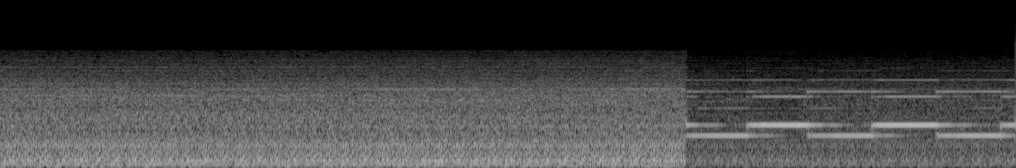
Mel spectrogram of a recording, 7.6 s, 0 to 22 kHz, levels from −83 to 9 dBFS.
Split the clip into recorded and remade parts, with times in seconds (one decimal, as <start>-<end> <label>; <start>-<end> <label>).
0.0-2.9 recorded; 2.9-6.0 remade; 6.0-7.6 recorded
